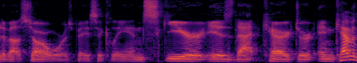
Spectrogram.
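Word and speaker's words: Sskeer: And he also talked about Skier, I should say, and give it the double S pronunciation it deserves, the Trandoshan Jedi Master,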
